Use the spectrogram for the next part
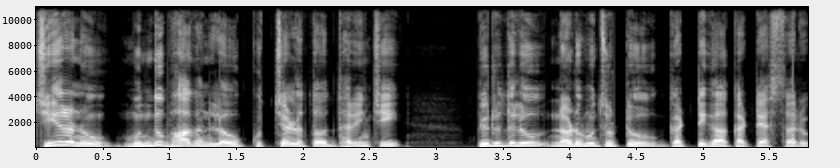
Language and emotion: Telugu, neutral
